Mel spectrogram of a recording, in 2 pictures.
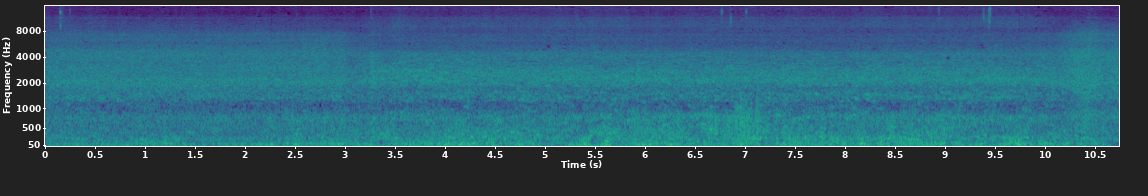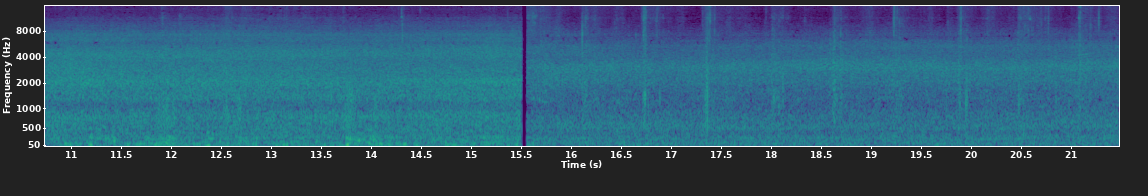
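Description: Footsteps crunch on a rocky gravel path.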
